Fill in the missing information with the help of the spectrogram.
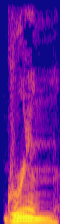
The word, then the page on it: grin: American English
